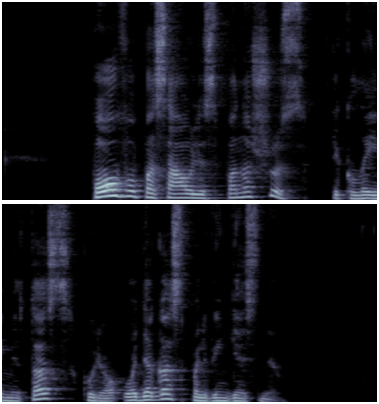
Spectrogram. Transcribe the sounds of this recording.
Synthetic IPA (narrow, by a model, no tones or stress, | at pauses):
poːʋupɐsɑˑʊlʲɪspɐnɐʃʊs | t̪ʲɪklˠɐɪmʲɪt̪ɐskʊɾʲoːʔuɔd̪ʲɛɡɐspɐlʲʋʲɪŋʲɡʲæsʲnʲɪ̰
